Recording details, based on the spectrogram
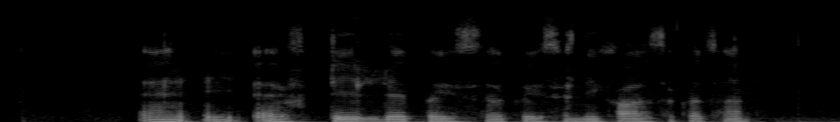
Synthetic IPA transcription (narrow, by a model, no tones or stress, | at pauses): ẽnḭːʔḛːfʈilepəɪsakəɪsenɪkaːlsəkət̪ɦən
